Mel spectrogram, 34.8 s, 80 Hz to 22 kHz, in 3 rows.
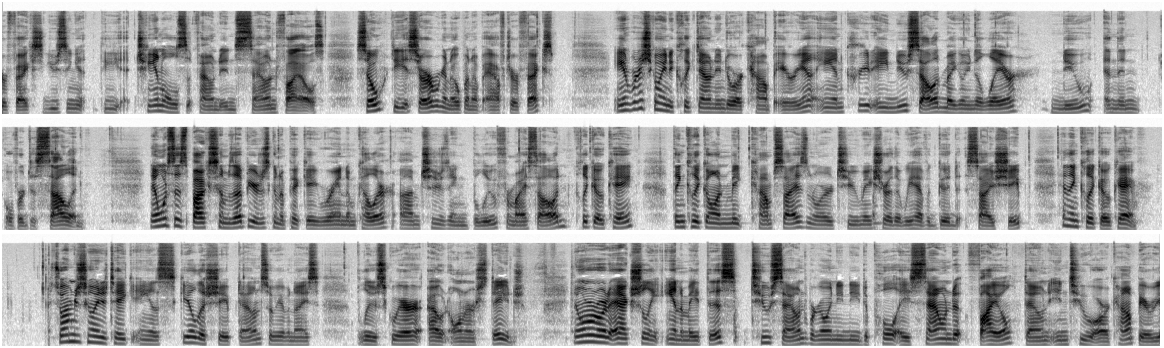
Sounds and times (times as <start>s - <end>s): Speech: 0.0s - 12.5s, 13.1s - 34.7s.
